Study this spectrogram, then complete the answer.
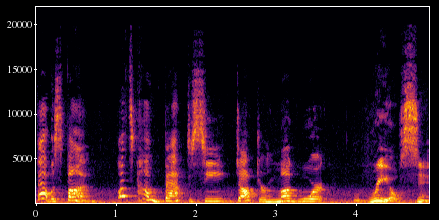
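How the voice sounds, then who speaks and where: A female-sounding put-on character voice is raised and projected at a fairly slow pace. Clear background noise is present. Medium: read story. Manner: playful, whiny.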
